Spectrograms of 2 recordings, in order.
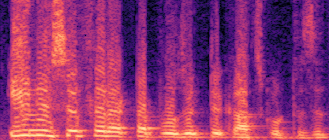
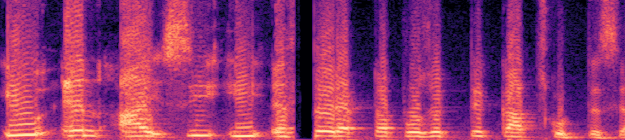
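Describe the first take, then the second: First: ইউনিসেফ said as a single word; said as one word. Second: ইউএনআইসিইএফ spelt out slowly letter by letter; spelled out wrongly. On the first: Teacher showing the right way to say UNICEF. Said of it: "আপনি কি বলতেছেন যে". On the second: Teacher showing the wrong way to say UNICEF. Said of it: "আপনি কিন্তু এভাবে বলেন না". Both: Shown as a demonstration.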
